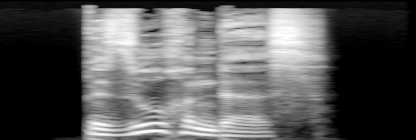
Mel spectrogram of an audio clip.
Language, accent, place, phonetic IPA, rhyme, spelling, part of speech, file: German, Germany, Berlin, [bəˈzuːxn̩dəs], -uːxn̩dəs, besuchendes, adjective, De-besuchendes.ogg
- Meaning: strong/mixed nominative/accusative neuter singular of besuchend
